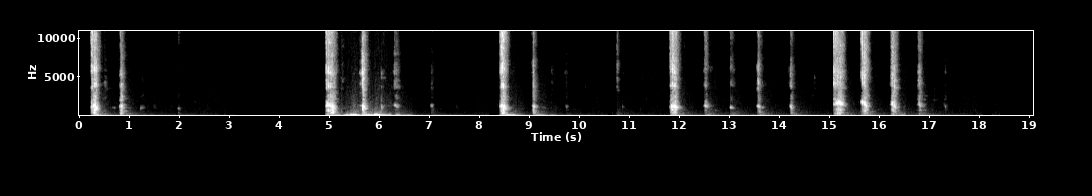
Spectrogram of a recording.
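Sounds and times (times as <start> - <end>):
crunching of puffed snack stick: 11.8 - 14.4, 15.1 - 17.0.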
